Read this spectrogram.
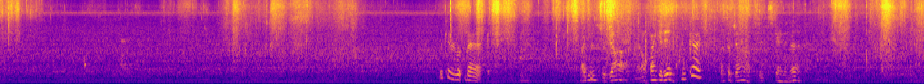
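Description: Straw rustles and crunches underfoot.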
